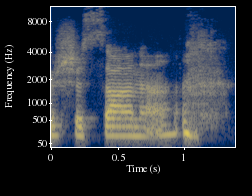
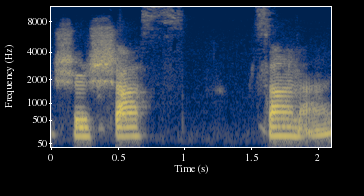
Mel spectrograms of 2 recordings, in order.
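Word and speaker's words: Sirsasana: pronunciation so Jean new shoes Sana yeah that throws me though they have a weird phonetic spelling on that but it's s-i-r-s-a-s-a-n-a so it's a bit of a tongue twister sir sure say that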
